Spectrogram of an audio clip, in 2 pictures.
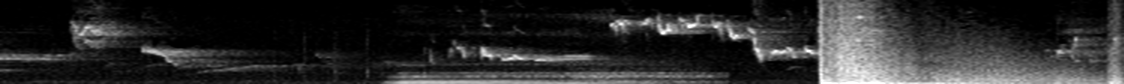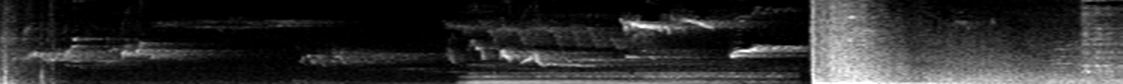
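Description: Birds chirping, then twice over a low, drawn-out zombie groan, each followed about two seconds later by a loud rifle shot with a long echoing tail from a scoped sniper rifle.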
